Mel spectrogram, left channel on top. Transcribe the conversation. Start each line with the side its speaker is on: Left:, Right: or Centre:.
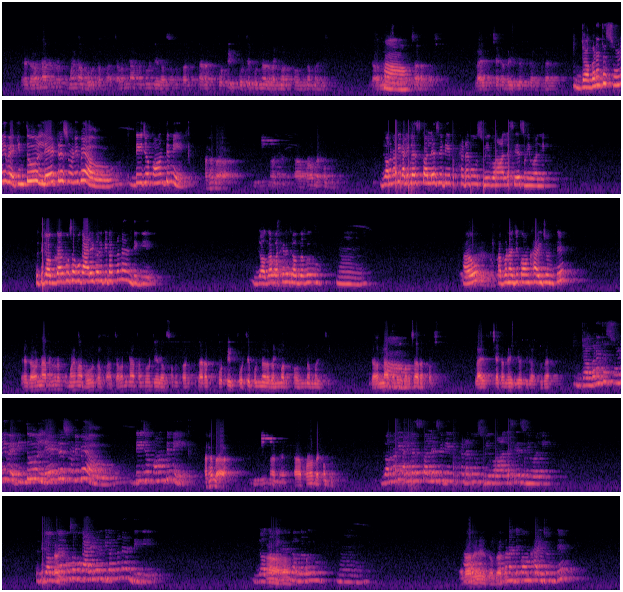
Right: ଏ ଜଗନ୍ନାଥଙ୍କର ମହିମା ବହୁତ <unintelligible> ଜଗନ୍ନାଥଙ୍କୁ ଯିଏ ଦର୍ଶନ କରିଚି ତାର କୋଟି କୋଟି ପୁର୍ଣ୍ୟର ଜନ୍ମ ପୂର୍ଣ୍ଣ ମିଳିଚି ଜଗନ୍ନାଥ
Left: ହଁ
Right: ଉପରେ ଭରସା ରଖ ଲାଇଫ୍ ସେଟେଲ୍ ହେଇଯିବ ପୁରା।
Left: ଜଗନ୍ନାଥ ଶୁଣିବେ କିନ୍ତ୍ ତୁ ଲେଟ୍ ରେ ଶୁଣିବେ ଆଉ ଦି ଯଉ କହନ୍ତିନି
Right: ଆ-ହେଲା ନା -ନା ଆପଣ ଦେଖନ୍ତୁ
Left: ଜଗନ୍ନାଥଙ୍କୁ ଗାଳି ଗୁଲାସ୍ କଲେ ସେ ଟିକେ କଥାଟାକୁ ଶୁଣିବ ନହଲେ ସିଏ ଶୁଣିବନି। ଜଗାକୁ
Right: ଆଜ୍ଞା
Left: ସବୁ ଗାଳି କରିକି ଡାକୁ ନାହାନ୍ତି କି। ଜଗା
Right: ହଁ
Left: ପାଖରେ
Right: ହଁ
Left: ଜଗାକୁ
Right: ହଁ ହଁ
Left: ହୁଁ-
Right: ଜଗାରେ
Left: ଆଉ
Right: ଜଗାରେ
Left: ଆପଣ ଆଜି କଣ
Right: ଜଗାରେ
Left: ଖାଇଚନ୍ତି?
